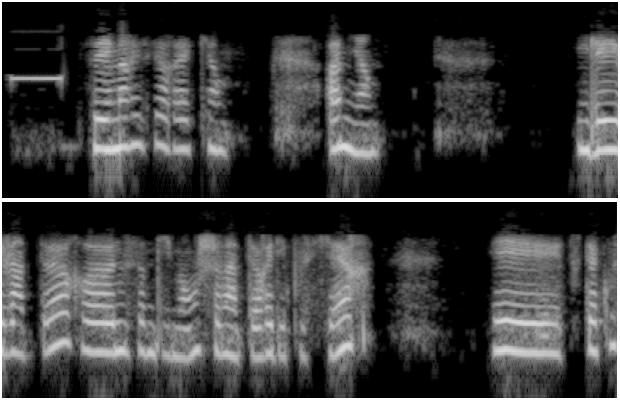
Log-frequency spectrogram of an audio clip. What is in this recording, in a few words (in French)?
Mai repondeur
